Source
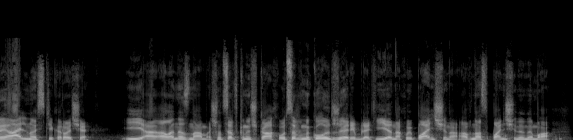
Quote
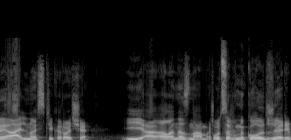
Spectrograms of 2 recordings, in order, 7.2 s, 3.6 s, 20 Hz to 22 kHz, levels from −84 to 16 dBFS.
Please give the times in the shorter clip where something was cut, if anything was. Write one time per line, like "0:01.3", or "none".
0:02.6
